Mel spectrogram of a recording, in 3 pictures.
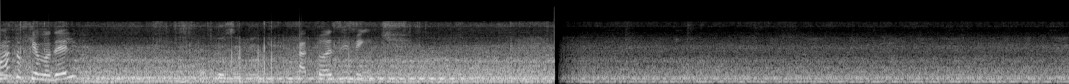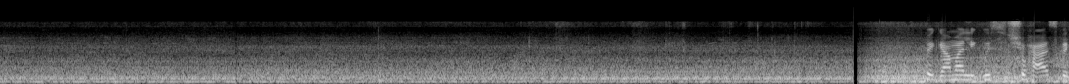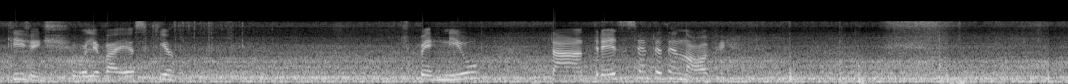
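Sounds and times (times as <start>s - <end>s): refrigerator hum: 0.0s - 32.0s
supermarket background din: 20.0s - 24.0s.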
